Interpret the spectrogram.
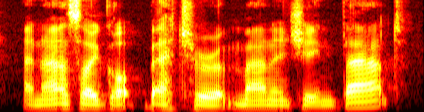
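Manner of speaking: ordinary delivery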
